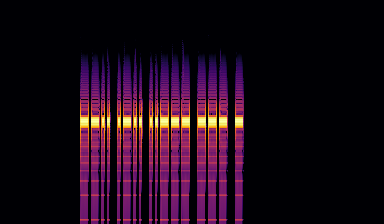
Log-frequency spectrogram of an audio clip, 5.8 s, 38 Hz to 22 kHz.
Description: Morse code, heard as a keyed tone, about 31 wpm, 700 Hz. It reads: ZL2OT
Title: DXCC-100 Call Signs - 5 Characters - 30wpm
